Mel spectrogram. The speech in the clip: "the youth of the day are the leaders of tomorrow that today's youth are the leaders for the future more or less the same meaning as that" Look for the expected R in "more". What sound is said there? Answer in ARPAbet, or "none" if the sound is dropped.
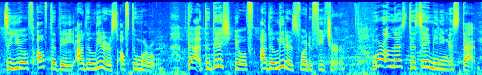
R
